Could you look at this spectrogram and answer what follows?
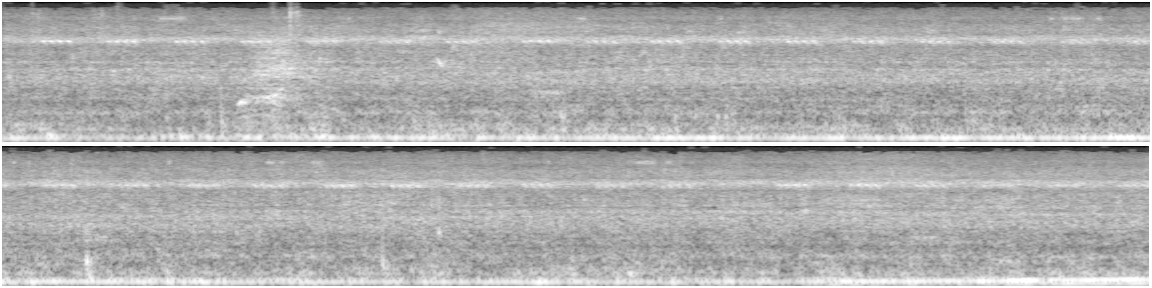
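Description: Quiet room tone: a faint steady high-pitched whine over a low hum, with one brief faint rising squeak about a second in.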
